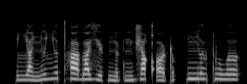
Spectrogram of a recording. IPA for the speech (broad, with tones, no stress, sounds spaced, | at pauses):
ʎ a˧˩ ɲ ə˥˧ ʎ ɘ˥ t̪ʰ a˥ ɡ a˥ zʲ o˩˧ ʈ ɲ ʊ˩˧ ʈ n d͡ʒ ɘ˥ qʼ o˧˩ ʈ | ɲ ə˥˧ j tʷ ə˥˧ w ə˥˧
